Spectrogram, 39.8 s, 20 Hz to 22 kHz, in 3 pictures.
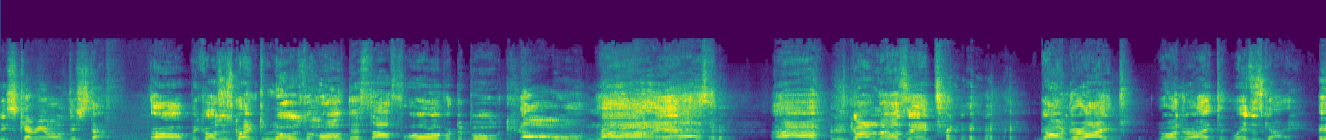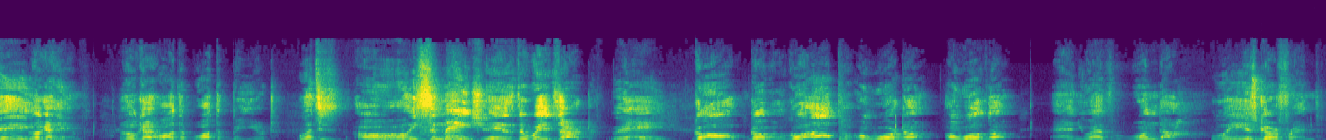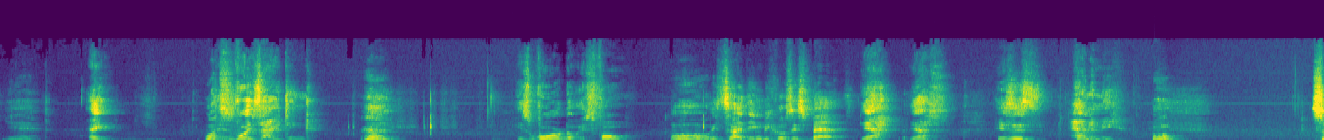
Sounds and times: Speech: 0:00.0 - 0:09.7, 0:10.4 - 0:30.5, 0:31.7 - 0:38.4
Inside, small room: 0:00.0 - 0:39.7.

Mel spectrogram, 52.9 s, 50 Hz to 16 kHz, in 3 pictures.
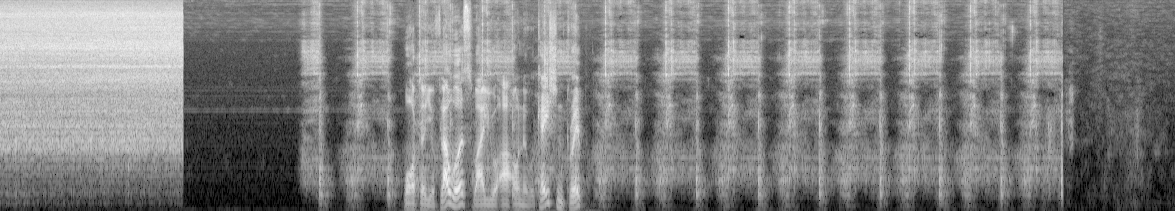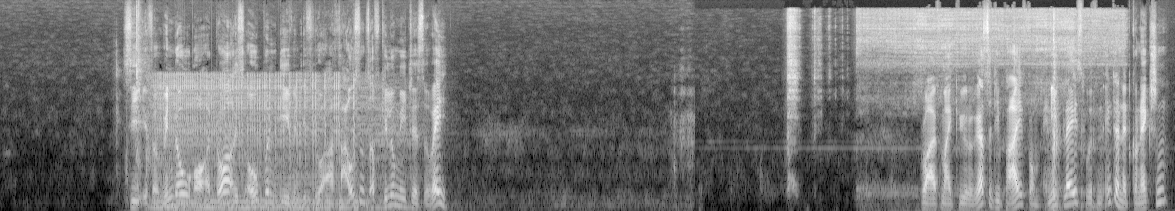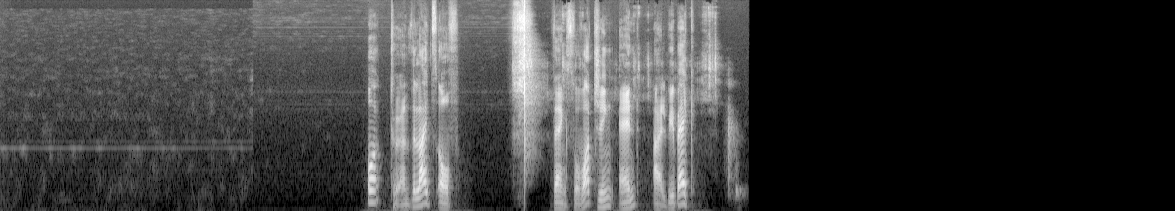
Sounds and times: Inside, small room: 0:00.0 - 0:46.5
Speech: 0:06.1 - 0:08.8, 0:19.5 - 0:24.4, 0:31.4 - 0:35.2, 0:40.7 - 0:42.2, 0:43.6 - 0:45.7.

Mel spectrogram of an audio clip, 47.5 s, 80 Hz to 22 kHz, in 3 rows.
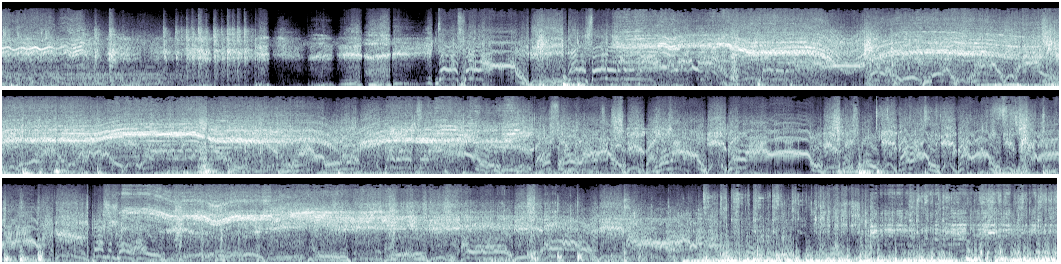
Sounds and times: Music: 0:00.0 - 0:04.9, 0:07.9 - 0:47.5.

